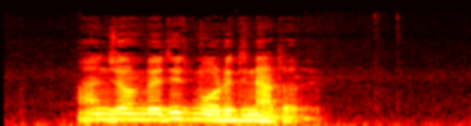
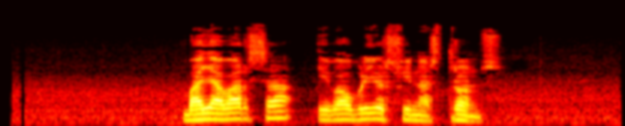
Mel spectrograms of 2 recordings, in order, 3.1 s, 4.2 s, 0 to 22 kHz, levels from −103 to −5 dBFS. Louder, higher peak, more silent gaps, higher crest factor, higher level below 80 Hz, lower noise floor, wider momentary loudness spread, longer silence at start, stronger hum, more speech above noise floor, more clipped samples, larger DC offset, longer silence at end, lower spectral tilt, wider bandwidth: first, -17 LUFS vs -23 LUFS; about the same, -2 dBFS vs -4 dBFS; neither; about the same, 16 dB vs 20 dB; first, -54 dBFS vs -68 dBFS; first, -68 dBFS vs -59 dBFS; first, 15 LU vs 11 LU; second, 0.5 s vs 1.2 s; neither; first, 52 dB vs 36 dB; neither; neither; first, 1.1 s vs 0.9 s; first, -10 dB/octave vs -6 dB/octave; second, 6.8 kHz vs 10.5 kHz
